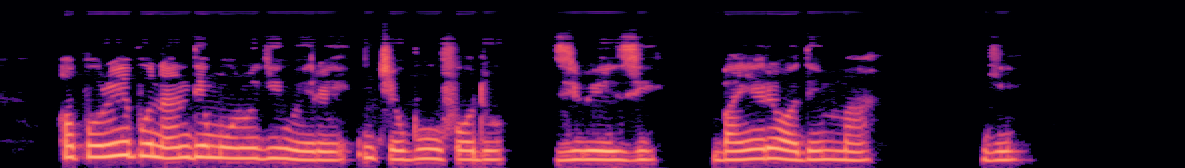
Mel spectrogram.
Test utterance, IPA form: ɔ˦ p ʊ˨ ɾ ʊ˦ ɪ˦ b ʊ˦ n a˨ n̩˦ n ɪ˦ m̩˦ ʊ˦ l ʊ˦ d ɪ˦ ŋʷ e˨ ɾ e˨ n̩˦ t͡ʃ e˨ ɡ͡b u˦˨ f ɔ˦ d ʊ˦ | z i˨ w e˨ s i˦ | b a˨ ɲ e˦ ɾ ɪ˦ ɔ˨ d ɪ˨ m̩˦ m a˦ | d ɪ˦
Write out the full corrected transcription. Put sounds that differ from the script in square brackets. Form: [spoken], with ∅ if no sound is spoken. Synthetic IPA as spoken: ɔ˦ p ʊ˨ ɾ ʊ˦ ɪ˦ b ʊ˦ n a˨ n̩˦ [d] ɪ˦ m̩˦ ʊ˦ [ɾ] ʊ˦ [ɡ] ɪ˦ ŋʷ e˨ ɾ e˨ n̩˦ t͡ʃ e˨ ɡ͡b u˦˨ f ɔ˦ d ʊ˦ | z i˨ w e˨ [z] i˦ | b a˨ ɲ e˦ ɾ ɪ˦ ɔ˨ d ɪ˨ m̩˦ m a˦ | [ɡ] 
